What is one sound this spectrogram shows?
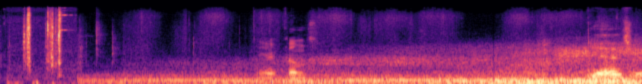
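An aircraft engine drones overhead and grows louder.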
